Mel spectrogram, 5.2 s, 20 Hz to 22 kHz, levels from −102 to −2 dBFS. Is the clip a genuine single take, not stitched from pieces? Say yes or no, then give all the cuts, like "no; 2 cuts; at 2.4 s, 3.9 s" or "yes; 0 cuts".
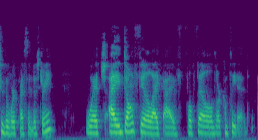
yes; 0 cuts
